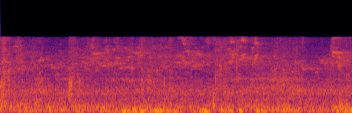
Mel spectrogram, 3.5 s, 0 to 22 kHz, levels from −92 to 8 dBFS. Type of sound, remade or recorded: recorded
